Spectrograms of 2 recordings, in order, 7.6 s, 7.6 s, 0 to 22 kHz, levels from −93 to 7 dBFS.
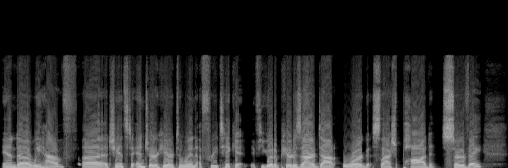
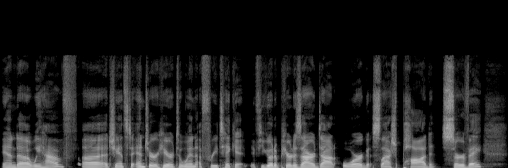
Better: second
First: distortion; slight; 12% of the sound clipped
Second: none

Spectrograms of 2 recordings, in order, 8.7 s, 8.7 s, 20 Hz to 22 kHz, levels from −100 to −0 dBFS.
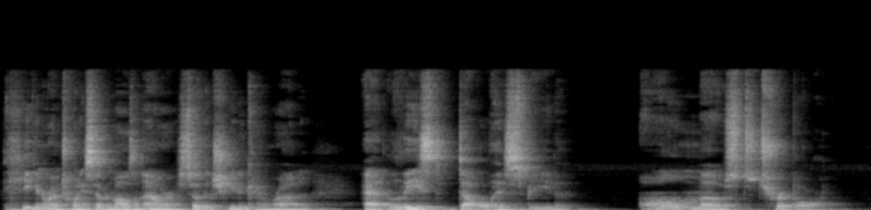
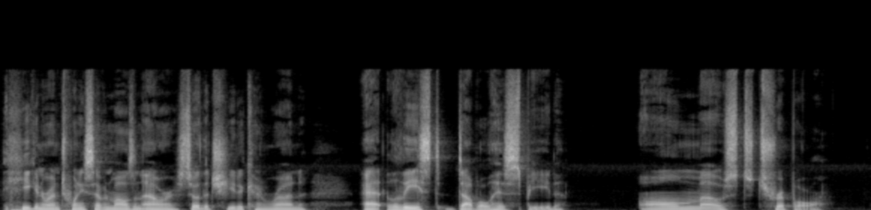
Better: second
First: room echo; slight; dies away in 0.5 s // off-mic speech; far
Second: none

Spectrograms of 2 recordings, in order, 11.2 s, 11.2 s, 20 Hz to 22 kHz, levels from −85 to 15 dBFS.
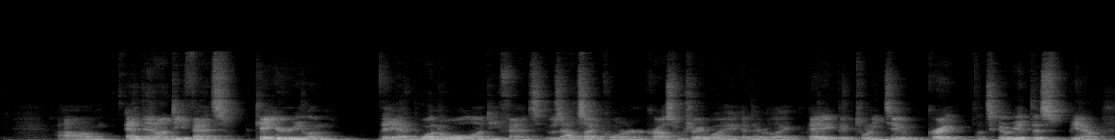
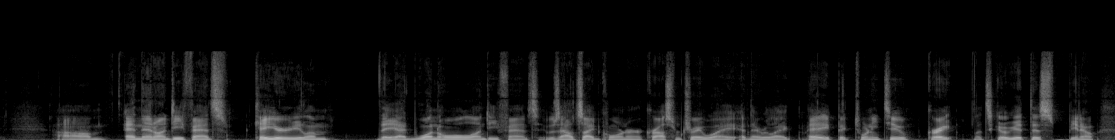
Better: second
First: room echo; noticeable; dies away in 0.4 s // off-mic speech; far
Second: none

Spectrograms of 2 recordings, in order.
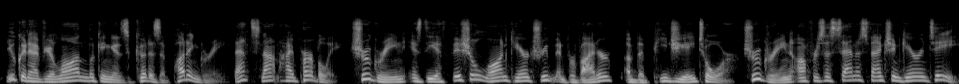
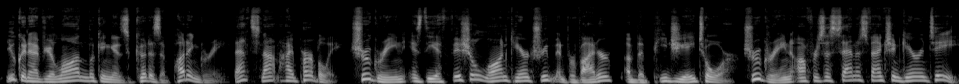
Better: second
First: garbled, watery; slightly; nothing above 8 kHz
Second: none

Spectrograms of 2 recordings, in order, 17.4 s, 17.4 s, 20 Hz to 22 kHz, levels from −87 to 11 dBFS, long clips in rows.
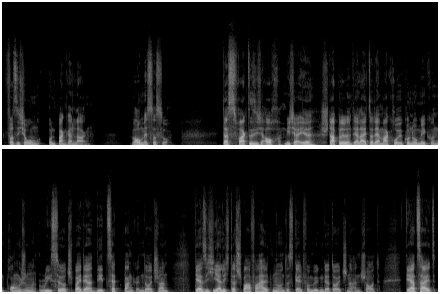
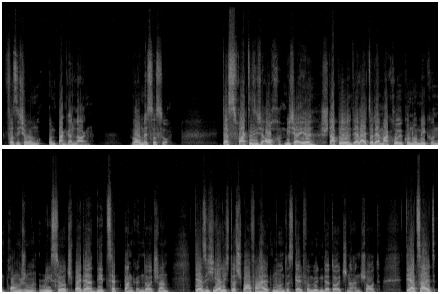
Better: first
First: none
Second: distortion; heavy; 6 dB below the speech

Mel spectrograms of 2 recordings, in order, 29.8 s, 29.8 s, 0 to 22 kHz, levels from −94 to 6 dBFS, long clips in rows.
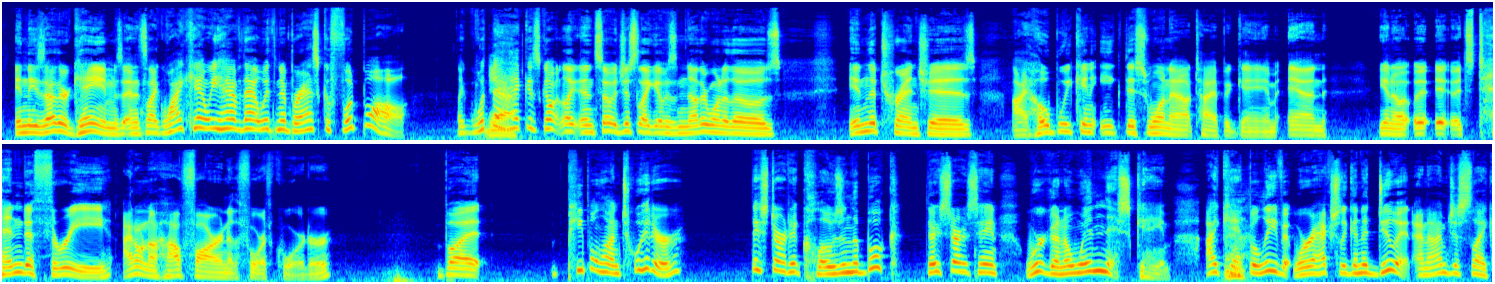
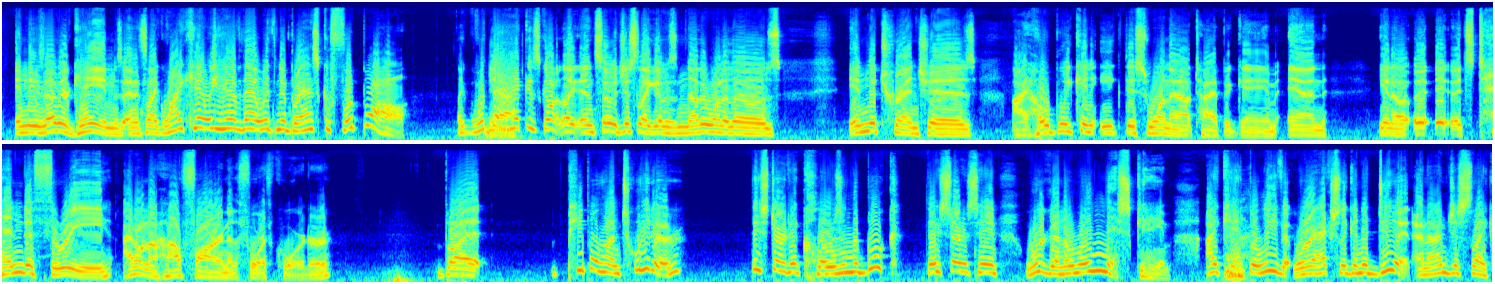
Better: first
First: none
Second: distortion; heavy; 7 dB below the speech

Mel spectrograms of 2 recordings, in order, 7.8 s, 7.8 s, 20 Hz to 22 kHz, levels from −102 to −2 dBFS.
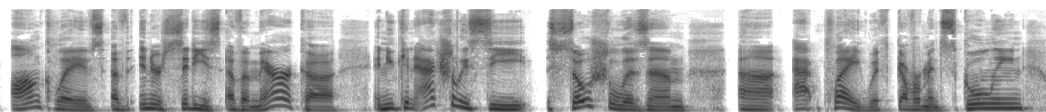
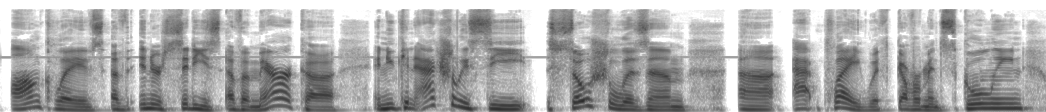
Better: first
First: none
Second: high-pitched whine; faint; until 6 s; 2.5 kHz, 35 dB below the speech

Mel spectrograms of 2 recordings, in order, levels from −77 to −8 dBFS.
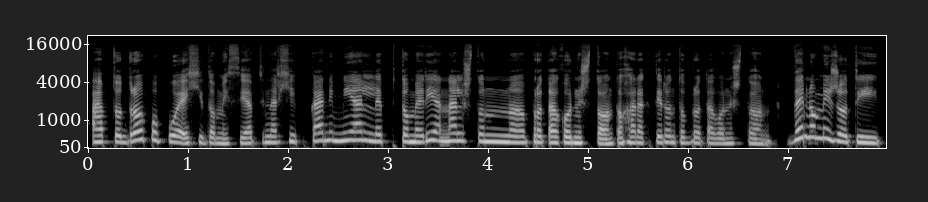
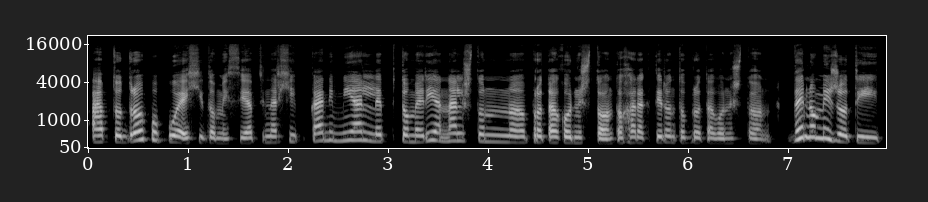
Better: first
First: none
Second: thin; very; fading below 350 Hz

